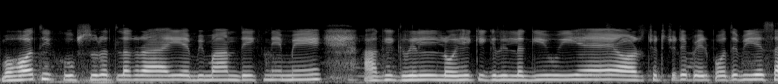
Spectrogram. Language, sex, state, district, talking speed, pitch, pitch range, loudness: Hindi, female, Bihar, Saharsa, 195 wpm, 210 Hz, 205-215 Hz, -16 LUFS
